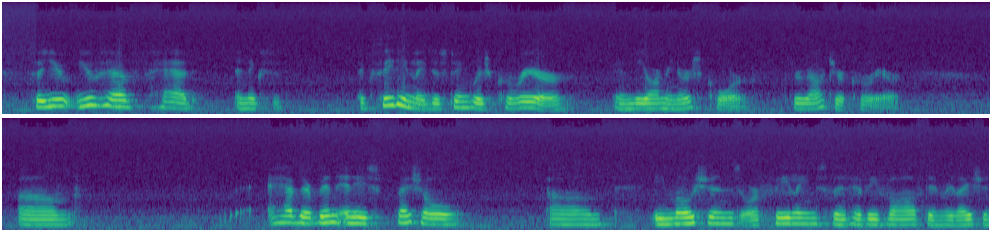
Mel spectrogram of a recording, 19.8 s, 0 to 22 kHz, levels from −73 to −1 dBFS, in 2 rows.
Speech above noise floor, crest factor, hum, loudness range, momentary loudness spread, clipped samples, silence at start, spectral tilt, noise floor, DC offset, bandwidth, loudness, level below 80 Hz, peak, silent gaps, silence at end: 23 dB; 16 dB; none; 8 LU; 24 LU; under 0.1%; 0 s; -7.5 dB/octave; -46 dBFS; under 0.1%; over 20 kHz; -24 LUFS; -56 dBFS; -8 dBFS; none; 0 s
